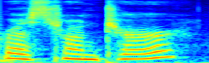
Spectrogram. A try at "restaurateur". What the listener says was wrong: It's spelled restaurateur. There's no N, which Restaurateur. That's what the fucking word is.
